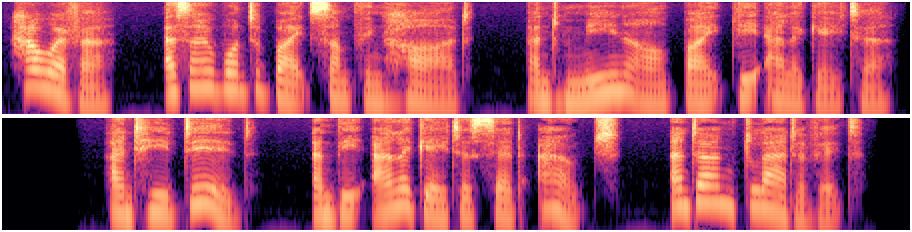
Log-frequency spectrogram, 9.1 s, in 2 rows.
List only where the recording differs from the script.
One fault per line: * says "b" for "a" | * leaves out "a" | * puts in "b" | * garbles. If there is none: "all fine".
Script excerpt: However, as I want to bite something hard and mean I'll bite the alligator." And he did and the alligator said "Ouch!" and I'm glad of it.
all fine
